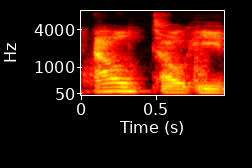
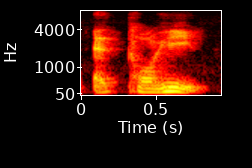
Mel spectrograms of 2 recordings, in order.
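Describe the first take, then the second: First: The article is pronounced with a clear l sound. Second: The l blends into a doubled t sound. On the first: The speaker calls it wrong. "We don't say al Tawheed" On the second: The speaker calls it right. "We say at Tawheed"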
